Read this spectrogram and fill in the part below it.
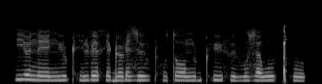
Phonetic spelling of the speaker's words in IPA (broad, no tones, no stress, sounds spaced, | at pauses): j ø n eː ŋ yː ʈʰ e̤ lʲ ɽ œ x e ɖ ø ɽ e z ʉ v ʈʰ o̤ t oː ŋ y ɖ ʈʰ y f ʉ v u z œ w u ǃʰ u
